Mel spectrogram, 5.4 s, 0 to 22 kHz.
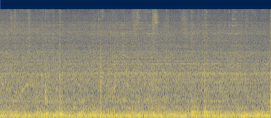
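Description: A 12-inch gauge miniature railway carriage rolling along the track: a steady low rumble with a few light clicks of the wheels over the rails.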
